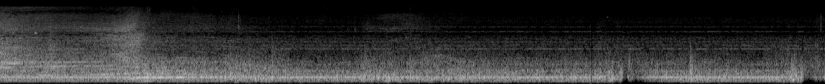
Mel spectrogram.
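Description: Motor vehicle engine idling with a steady, even hum.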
